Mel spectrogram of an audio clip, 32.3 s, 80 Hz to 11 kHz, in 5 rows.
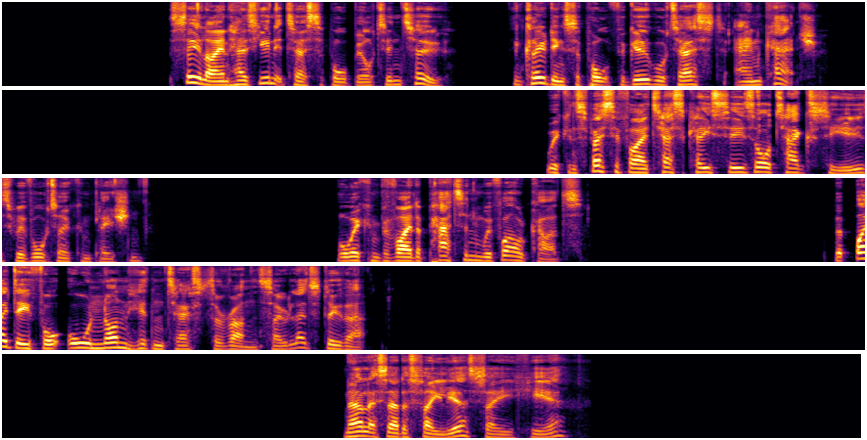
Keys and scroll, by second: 11.5 Tab, 14.6 Delete, 18.7 Delete, 22.2 ctrl+r, 31.2 ctrl+r.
